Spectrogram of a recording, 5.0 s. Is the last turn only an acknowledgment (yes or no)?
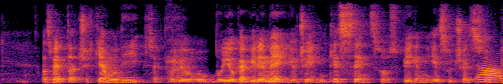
no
